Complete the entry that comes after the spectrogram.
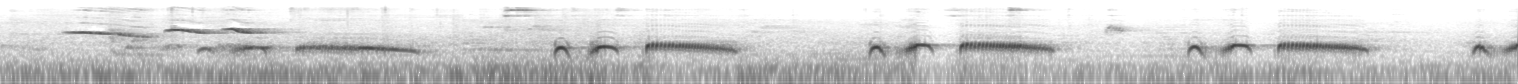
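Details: Decoy spotted dove kept to spur pet doves into cooing. It gives phrases of two quick clipped notes and a long falling coo, repeated about every one and a half seconds. Brief high twitters come early from another bird.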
